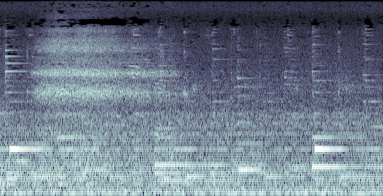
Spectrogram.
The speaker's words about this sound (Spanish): ¿Cómo sientes tu cuerpo? Vamos por otra respiración. Inhala.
